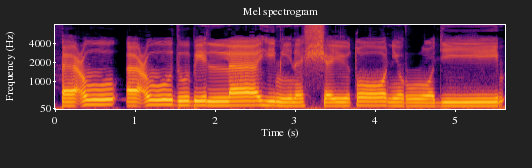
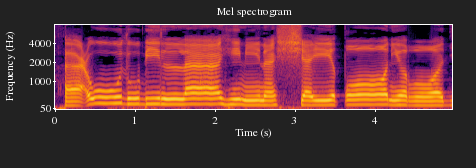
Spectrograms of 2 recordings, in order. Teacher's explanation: Vokal A-nya kurang dibuka, vokal O-nya monyong. Seharusnya semuanya sama.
